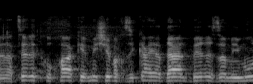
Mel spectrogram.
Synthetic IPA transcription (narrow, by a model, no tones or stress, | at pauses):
enat͡se̞let̪koχakemiʃemaχzikajad̪aːlbeʁezamimu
